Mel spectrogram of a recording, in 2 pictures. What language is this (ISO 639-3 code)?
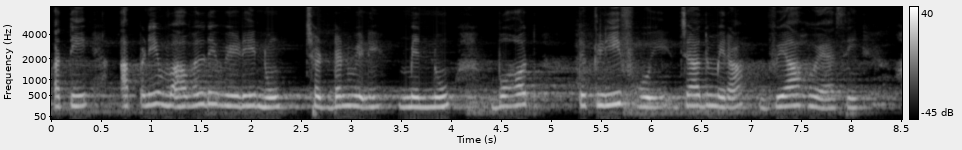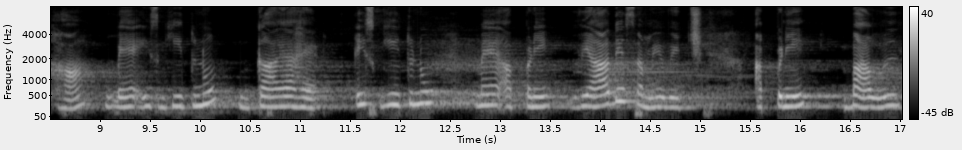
pan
